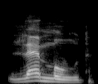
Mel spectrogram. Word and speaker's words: lamud: Okay, so that is pronounced lemud.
